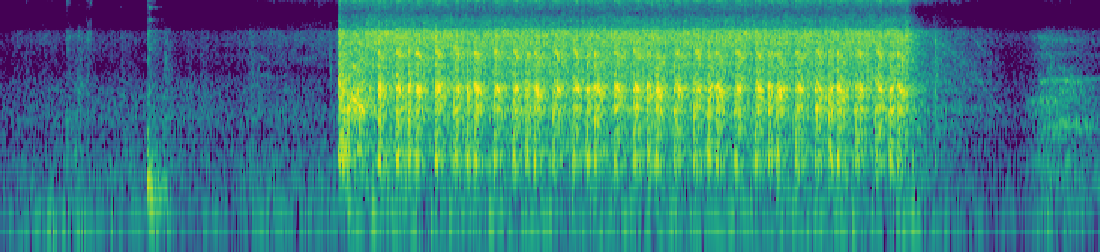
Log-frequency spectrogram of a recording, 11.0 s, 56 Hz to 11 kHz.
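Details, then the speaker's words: 2019 Dodge Charger 3.6, P0302 misfire, power loss: starter cranks about six seconds with rhythmic compression pulses during test; cylinder two reads about 90 versus 150-160 spec, low compression, suspected valve problem. "tiene 90 de compresión al arrancar esa fuerza se va a disminuir por lo tanto el cilindro número dos tiene Baja compresión y ese es el problema del por el Por qué tiembla"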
